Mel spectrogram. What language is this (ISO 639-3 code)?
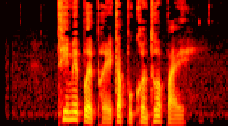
tha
